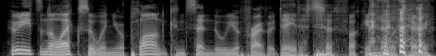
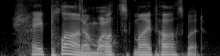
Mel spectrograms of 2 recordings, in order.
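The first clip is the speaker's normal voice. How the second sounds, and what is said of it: Put-on voice of a plant. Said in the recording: “my impression of a plant”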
